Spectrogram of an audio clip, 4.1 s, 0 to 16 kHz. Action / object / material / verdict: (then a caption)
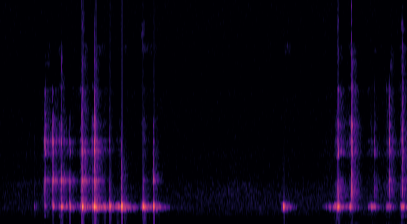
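scrape / carved wooden frog guiro scraped with a wooden stick / wood / none. A wooden stick is scraped along the ridged back of a hand-sized, hollow, carved wooden frog guiro. It makes quick, ratchety, croak-like clicks with a hollow tone around 1.3 kHz and bright overtones. A burst of rapid scrapes is followed by a pause, a single short rasp, and then another short run of scrapes.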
